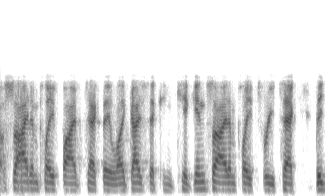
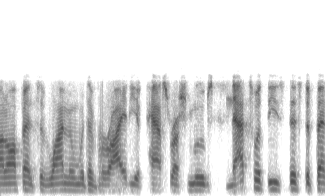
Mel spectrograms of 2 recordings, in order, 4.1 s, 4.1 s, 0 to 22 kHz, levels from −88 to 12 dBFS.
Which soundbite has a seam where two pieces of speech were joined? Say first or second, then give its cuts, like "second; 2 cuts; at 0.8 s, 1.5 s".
second; 1 cut; at 2.8 s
